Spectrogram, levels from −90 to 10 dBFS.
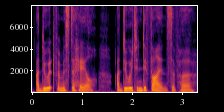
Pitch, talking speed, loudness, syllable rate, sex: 175 Hz, 235 wpm, -17 LUFS, 5.4 syllables/s, female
